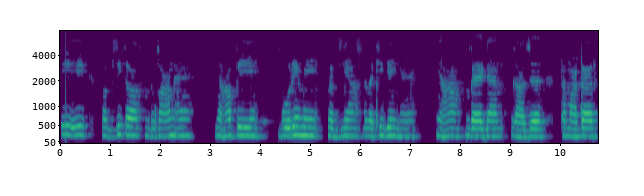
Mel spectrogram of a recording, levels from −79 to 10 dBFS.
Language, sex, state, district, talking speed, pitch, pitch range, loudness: Hindi, female, Chhattisgarh, Balrampur, 100 wpm, 210 Hz, 200-220 Hz, -25 LUFS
